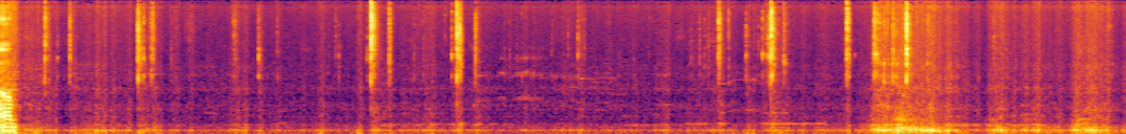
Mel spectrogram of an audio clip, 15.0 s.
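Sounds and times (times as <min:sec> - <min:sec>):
low steady hum: 0:00.0 - 0:15.0
small clicks of metal parts: 0:00.5 - 0:01.1, 0:01.7 - 0:03.8, 0:04.4 - 0:07.9, 0:09.1 - 0:12.4.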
